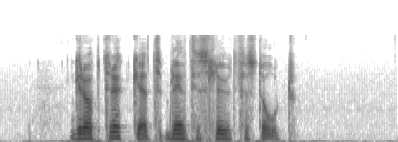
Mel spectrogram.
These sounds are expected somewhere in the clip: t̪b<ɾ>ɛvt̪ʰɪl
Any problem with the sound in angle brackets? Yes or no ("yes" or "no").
yes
